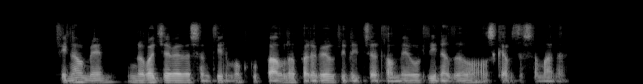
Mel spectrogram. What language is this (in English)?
Catalan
